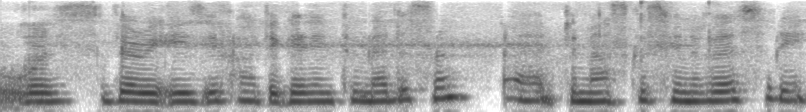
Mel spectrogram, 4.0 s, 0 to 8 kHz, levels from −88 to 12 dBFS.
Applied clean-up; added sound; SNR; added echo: neural mask model Resemble Enhance denoiser.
